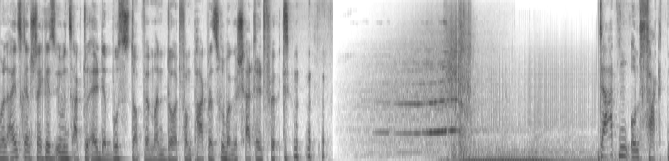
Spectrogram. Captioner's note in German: gelächter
